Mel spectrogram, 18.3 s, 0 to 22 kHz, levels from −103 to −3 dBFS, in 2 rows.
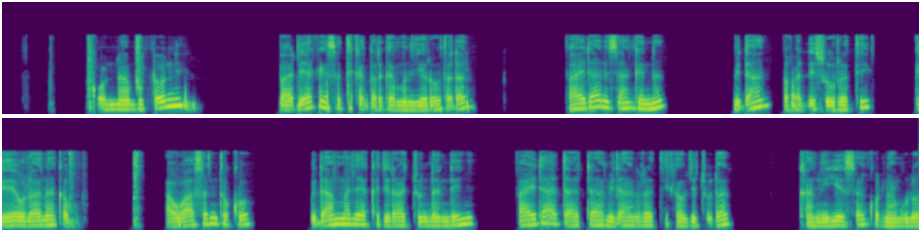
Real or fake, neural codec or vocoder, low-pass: real; none; 7.2 kHz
